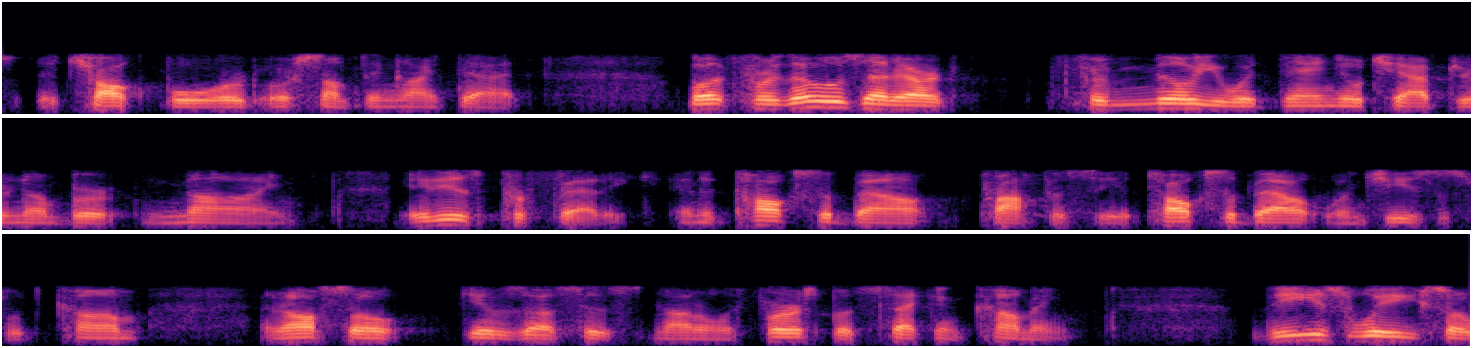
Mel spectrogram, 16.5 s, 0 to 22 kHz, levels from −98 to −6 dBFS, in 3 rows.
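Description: Speech run through the G.729 codec for the whole clip, at what sounds like 8 kbit/s, rebuilt from a vocal tract filter and sparse pulses. Nothing passes above 3.8 kHz, the line band sits near 300 Hz to 3.6 kHz, and plainly audible roughness gives a synthetic edge.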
